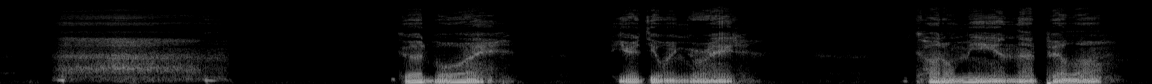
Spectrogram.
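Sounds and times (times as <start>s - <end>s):
person breathing in and out: 0.0s - 3.1s, 8.1s - 8.8s
speech: 4.0s - 5.0s, 6.2s - 7.5s, 9.2s - 11.1s.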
